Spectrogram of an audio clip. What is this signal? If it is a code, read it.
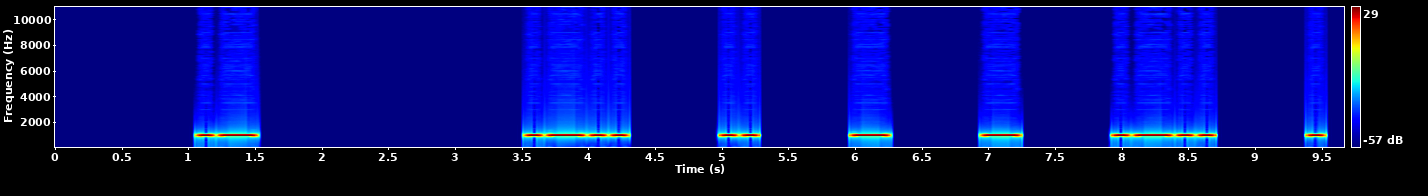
Morse code, heard as a keyed tone, about 15 wpm, spaced as for 8 wpm, 1000 Hz. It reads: A LITTLE
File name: qotdfiles / 8wpm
